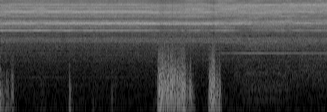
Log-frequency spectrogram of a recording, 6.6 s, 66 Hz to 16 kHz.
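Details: 20mm EDF fan, 3D-printed housing, 0703 brushless outrunner, clipped 3-blade prop, on 2S (2.9 A, 26 g static thrust) at full throttle: thin high-pitched whine holding steady pitch with a couple of brief puffs; spinning evenly.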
